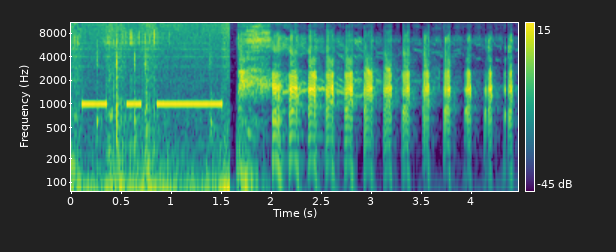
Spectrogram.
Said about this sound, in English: Wait, I actually have a beep. You don't want to call them a...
